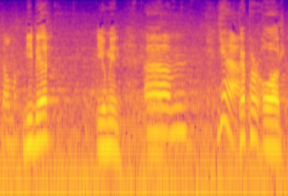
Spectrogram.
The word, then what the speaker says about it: biber: Biber.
